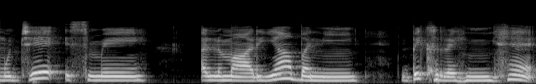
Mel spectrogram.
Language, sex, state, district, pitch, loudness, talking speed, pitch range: Hindi, female, Madhya Pradesh, Katni, 190 Hz, -15 LUFS, 80 wpm, 180-215 Hz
